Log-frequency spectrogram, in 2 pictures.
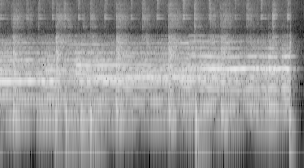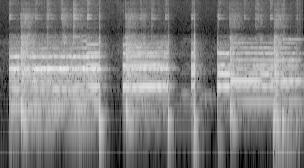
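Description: Music played through a small Bluetooth speaker with its bass and treble cut off. About halfway in the sound starts cutting out abruptly, dropping to silence for a moment several times. These are the intermittent dropouts that appear when both of the speaker's drivers are connected.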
